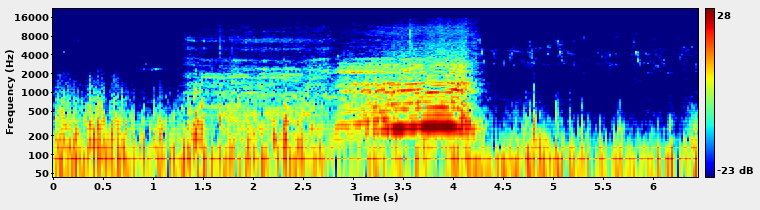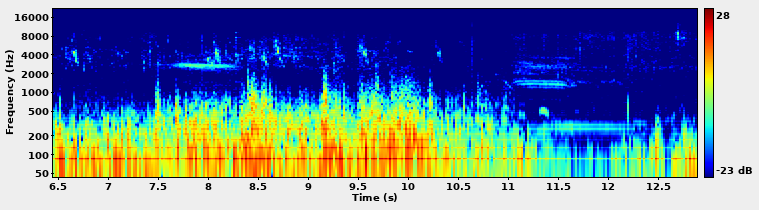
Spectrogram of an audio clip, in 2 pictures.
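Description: A bovine in a grazing yak herd gives one long, wavering moo about a second in, lasting about three seconds; a shorter call follows near the end. Wind rumbles on the microphone throughout.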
